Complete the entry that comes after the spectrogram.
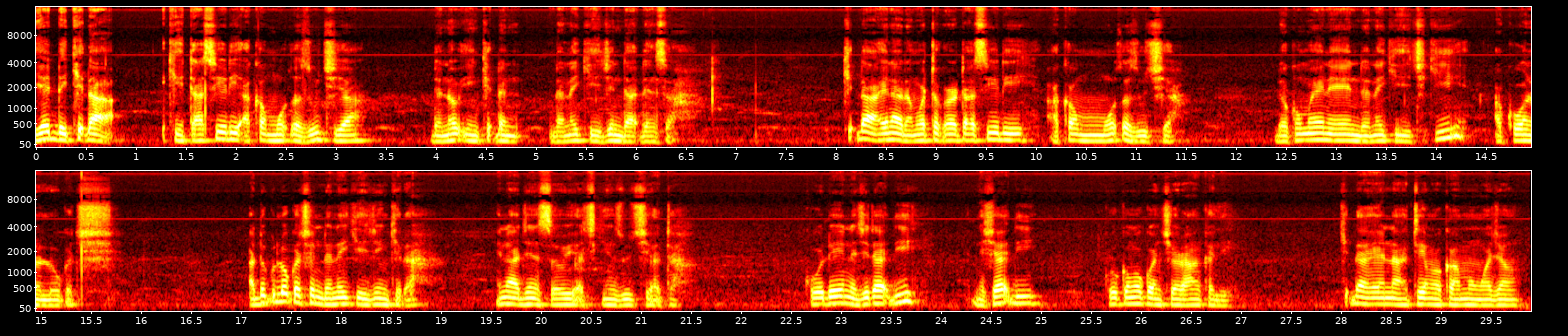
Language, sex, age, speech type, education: Hausa, male, 60+, spontaneous, tertiary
